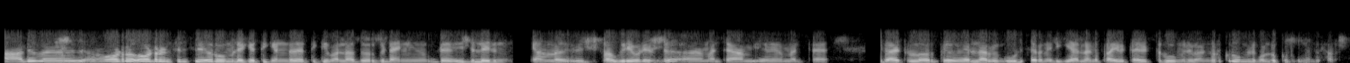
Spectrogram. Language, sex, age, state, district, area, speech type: Malayalam, male, 30-45, Kerala, Wayanad, rural, conversation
